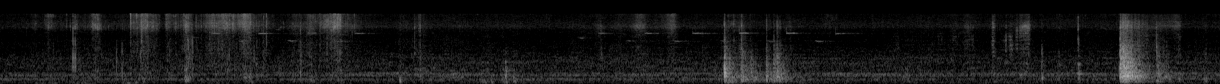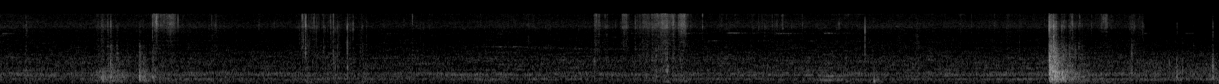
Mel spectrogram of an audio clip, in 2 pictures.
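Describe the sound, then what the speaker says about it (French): Busy insect buzzing from many honeybees at an open hive in an apiary in February, a steady hum with occasional louder passes close by, plus scattered clicks and taps throughout. "je ne dérange pas les abeilles parce qu'elles sont toujours isolées"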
